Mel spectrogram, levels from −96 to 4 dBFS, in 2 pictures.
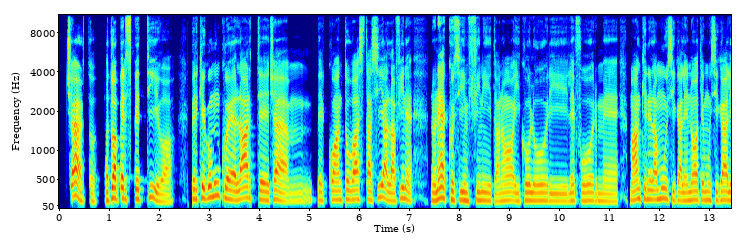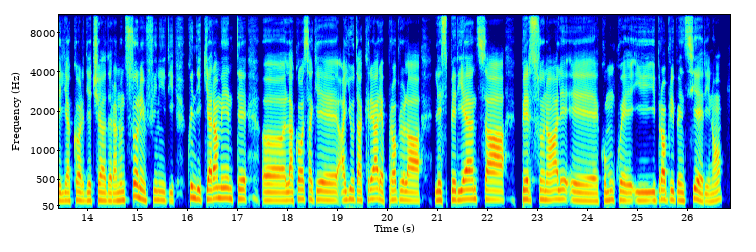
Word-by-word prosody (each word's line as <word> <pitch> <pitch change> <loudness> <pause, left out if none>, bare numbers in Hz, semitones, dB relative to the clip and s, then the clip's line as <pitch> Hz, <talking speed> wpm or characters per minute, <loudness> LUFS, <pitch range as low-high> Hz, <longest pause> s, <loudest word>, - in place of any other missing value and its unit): Certo, 135 - +2
la 140 -2 0
tua 175 +4 +8
prospettiva, 160 -8 0 0.3
perché 165 +2 +2
comunque 185 -5 +3
l'arte 165 -3 +3
cioè, 135 -4 +2
mhmm, 130 +4 -11
per 140 -2 -6
quanto 150 +1 0
vasta 155 0 +1
sia, 190 +7 +1
alla 130 -2 +2
fine 155 -4 -2 0.3
non 135 0 +1
è 180 +1 +6
così 145 -1 0
infinita, 135 -2 -2
no, 140 +2 -1
i 130 -1 -3
colori, 135 -2 -2
le 135 +1 -1
forme, 130 -2 -4 0.2
ma 145 +1 +2
anche 170 +2 +1
nella 155 -1 +1
musica 155 -4 -1
le 135 0 -1
note 145 0 +1
musicali, 145 0 0
gli 135 - -3
accordi 135 0 -2
eccetera, 135 -1 -1
non 140 +2 -1
sono 185 +7 +1
infiniti; 145 -3 -5 0.2
quindi 180 -5 +1
chiaramente, 170 -1 +1 0.3
ehm, 140 -1 +1
la 140 0 +2
cosa 160 +1 -1
che 145 -1 -1
aiuta 150 +2 -2
a 145 - -1
creare, 165 +2 0
è 140 - -2
proprio 155 0 -2
la 140 -2 +2 0.3
l'esperienza 155 +1 +2 0.3
personale, 155 0 0
e 135 -3 -2
comunque 145 +1 -3
i 140 +1 -2
propri 155 -1 +1
pensieri, 135 -2 -1
no? 140 +6 -5
145 Hz, 125 wpm, -21 LUFS, 135-160 Hz, 0.3 s, tua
